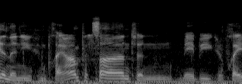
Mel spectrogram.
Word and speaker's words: en passant: The first card in the pack is, am I pronouncing this right? En passant? En passant.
